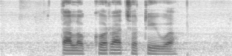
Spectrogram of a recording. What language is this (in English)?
Javanese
